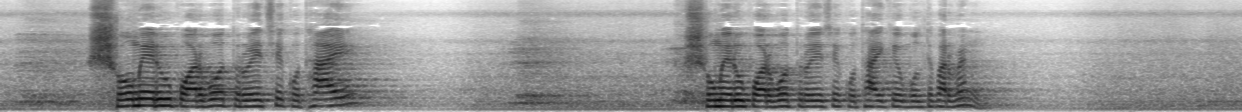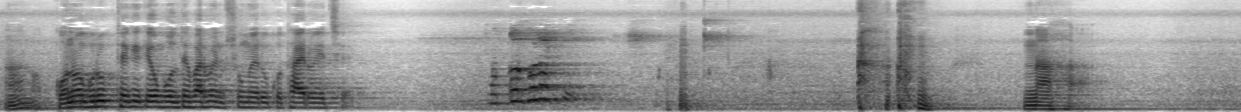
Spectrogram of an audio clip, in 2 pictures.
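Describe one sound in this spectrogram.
A man sings a melodic chant close to a microphone, in phrases with pauses between them.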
